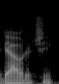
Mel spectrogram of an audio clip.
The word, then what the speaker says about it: Tao Te Ching: No, it's a D sound. – It's a D, okay, Tao Te Ching.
